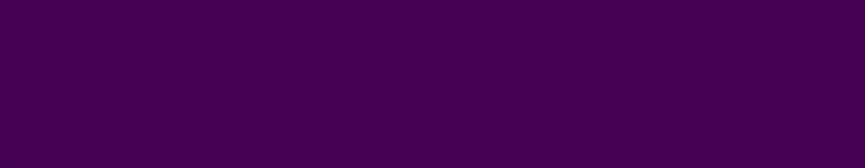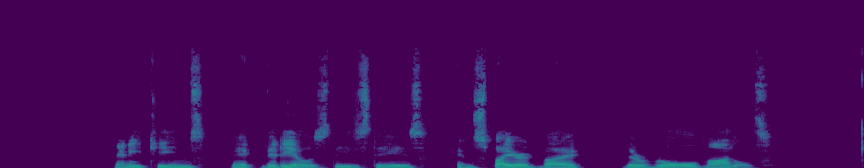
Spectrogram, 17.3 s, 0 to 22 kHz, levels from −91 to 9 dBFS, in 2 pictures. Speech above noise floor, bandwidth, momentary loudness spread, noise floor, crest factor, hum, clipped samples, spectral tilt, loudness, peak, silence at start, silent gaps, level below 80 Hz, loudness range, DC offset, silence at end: over 50 dB; 14.5 kHz; 13 LU; under -90 dBFS; 22 dB; none; under 0.1%; -5.5 dB/octave; -41 LUFS; -22 dBFS; 9.8 s; 10.82-10.94 s, 13.12-13.21 s, 14.55-14.87 s; -86 dBFS; 7 LU; under 0.1%; 0.95 s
